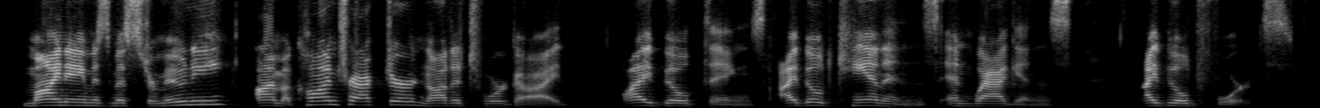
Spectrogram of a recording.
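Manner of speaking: ordinary talk, nothing marked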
